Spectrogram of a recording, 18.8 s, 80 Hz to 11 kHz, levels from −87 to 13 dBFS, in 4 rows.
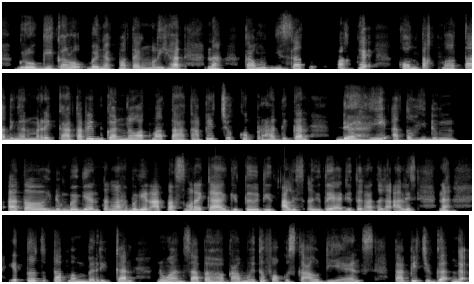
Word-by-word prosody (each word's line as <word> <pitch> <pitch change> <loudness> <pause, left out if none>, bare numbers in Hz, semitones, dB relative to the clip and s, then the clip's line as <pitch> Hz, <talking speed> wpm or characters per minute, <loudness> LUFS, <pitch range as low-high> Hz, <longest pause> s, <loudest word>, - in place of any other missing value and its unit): grogi 190 +3 +3
kalau 205 -4 +2
banyak 170 +1 +3
mata 185 0 -1
yang 185 0 0
melihat. 210 +3 +2 0.2
Nah, 250 -1 +1 0.2
kamu 275 +4 -1
bisa 230 +6 -1
ke 260 - -20 0.3
pakai 225 +7 0 0.3
kontak 260 -2 -2
mata 245 0 0
dengan 195 -3 -1
mereka, 170 -2 0
tapi 280 +9 +4
bukan 215 -3 +2
lewat 215 +2 +1
mata, 195 -12 -1
tapi 180 - -3
cukup 265 +5 -6
perhatikan 210 +3 0 0.2
dahi 180 +7 +4
atau 215 +4 -3
hidung 205 0 0 0.2
atau 215 +1 +4
hidung 210 -1 +1
bagian 190 0 +3
tengah 215 0 0
bagian 185 +1 +4
atas 220 +1 +3
mereka 220 -3 +5
gitu, 185 -1 +2
di 175 - +1
alis 190 +3 +4
e 185 0 -2
gitu 180 - -6
ya, 135 - 0
di 170 - -3
tengah-tengah 165 0 -2
alis. 165 +2 0 0.2
Nah, 215 -1 +2 0.3
itu 240 +7 0
tetap 300 -2 -2
memberikan 205 - 0 0.3
nuansa 210 +5 +1
bahwa 190 -1 -2
kamu 175 +1 -2
itu 285 - -3
fokus 210 -6 -4
ke - - -2
audiens, 155 -4 -4 0.2
tapi 200 +10 +1
juga 255 - 0
nggak 230 -1 0
205 Hz, 175 wpm, -24 LUFS, 180-235 Hz, 0.3 s, mereka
